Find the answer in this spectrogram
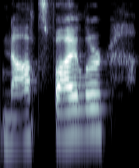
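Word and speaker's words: Natzweiler: In fact, you had said that there was a gas chamber program in a place called Knotsweiler, I think.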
